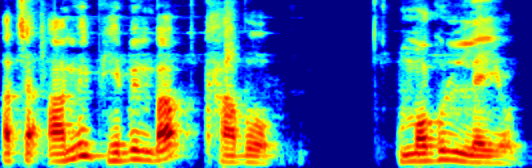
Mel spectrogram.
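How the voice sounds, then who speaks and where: A Korean teacher with an animated, medium-pitched voice and a darkish tone fixes a student's reading mistakes. He goes over words slowly one syllable at a time, with a bit of teasing.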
